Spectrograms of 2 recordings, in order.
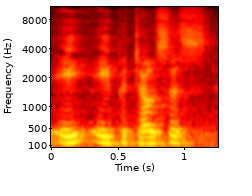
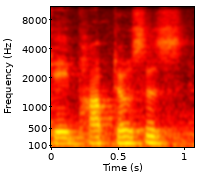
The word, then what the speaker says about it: apoptosis: word and how that, like in pneumonia, the P is silent.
